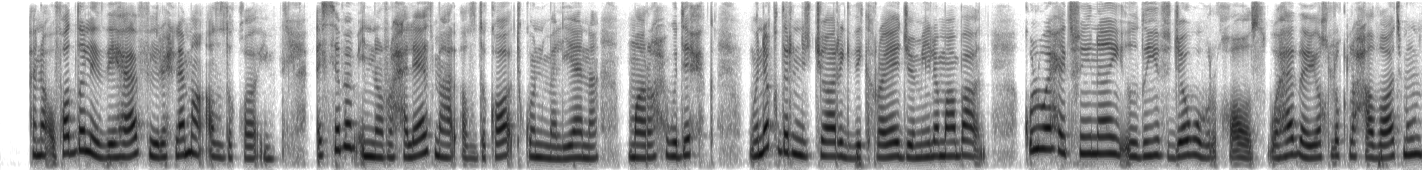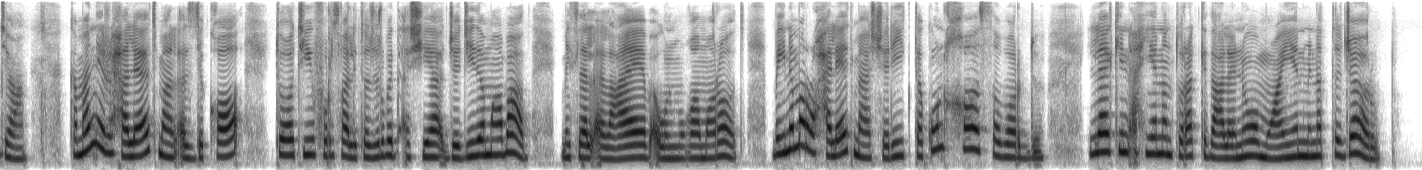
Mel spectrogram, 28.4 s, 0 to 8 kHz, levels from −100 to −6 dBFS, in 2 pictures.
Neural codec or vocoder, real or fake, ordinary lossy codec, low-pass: none; real; none; none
